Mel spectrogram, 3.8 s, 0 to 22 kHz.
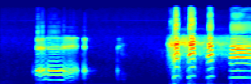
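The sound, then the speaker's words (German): A 7-year-old girl from Upper Austria imitates a witch's cackle: a high, strained sustained note, a short pause, then a run of sharp rhythmic laughing bursts ending in a long shrill note, fairly loud. “Du, und jetzt hätte ich noch gerne, dass du wie eine Hexe lachst.”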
